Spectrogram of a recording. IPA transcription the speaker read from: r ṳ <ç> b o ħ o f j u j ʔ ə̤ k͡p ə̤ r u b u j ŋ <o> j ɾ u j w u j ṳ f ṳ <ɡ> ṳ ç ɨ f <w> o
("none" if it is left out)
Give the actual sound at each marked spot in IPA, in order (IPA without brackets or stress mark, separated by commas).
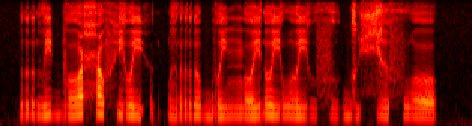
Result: j, o, ɡ, w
